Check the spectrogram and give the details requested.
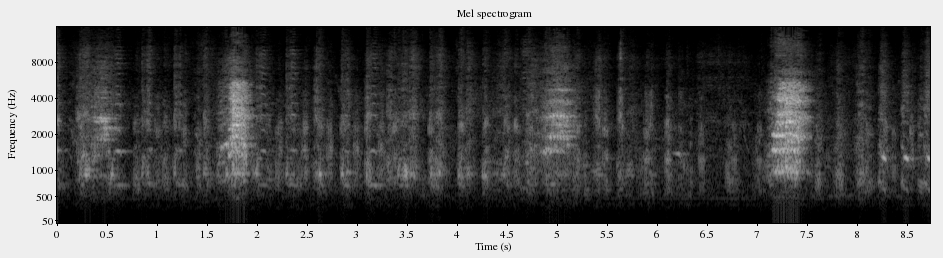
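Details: Flamingos, given as greater and American flamingo, calling steadily: a dense run of nasal, goose-like honks and grunts, with louder harsh squawks bursting out near two, five and seven seconds, as if from a chattering group.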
